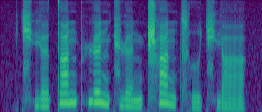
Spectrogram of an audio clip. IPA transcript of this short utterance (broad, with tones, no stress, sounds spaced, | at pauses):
t͡ɕʰ j ɛ˦ t̪ a˦ n pʰ ɥ ɛ˥˨ n t͡ɕ ɥ ɛ˨˦ n ʈ͡ʂʰ a˥˨ n t͡sʰ ɹ̩˥˨ t͡ɕʰ j ä˥˨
